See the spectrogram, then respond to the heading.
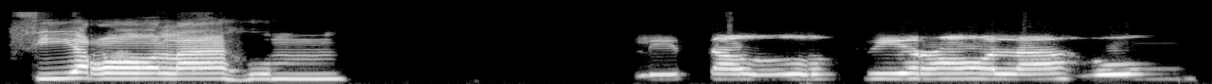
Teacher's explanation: ro-nya angkat pangkal lidahnya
